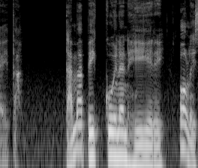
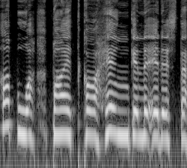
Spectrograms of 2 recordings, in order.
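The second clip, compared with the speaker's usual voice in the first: alarmed, very high, shrill shout. Narrator reads the sparrow as the animals see a huge shadow, shouting. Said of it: "varpunen huusi".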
